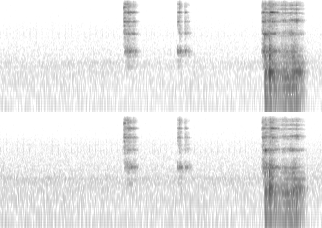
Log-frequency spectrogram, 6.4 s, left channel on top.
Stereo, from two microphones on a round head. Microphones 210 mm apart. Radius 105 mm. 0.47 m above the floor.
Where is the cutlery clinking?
15° left (ahead or behind), 2 m.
